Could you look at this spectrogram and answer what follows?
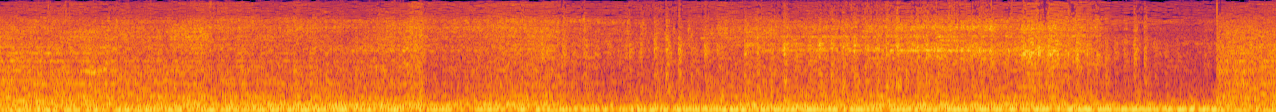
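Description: Loud, steady engine noise of military vehicles.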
